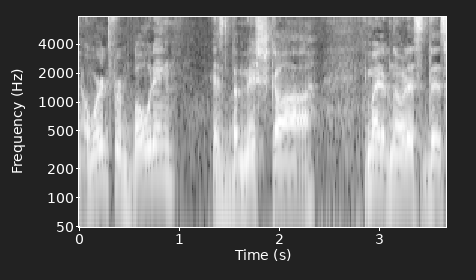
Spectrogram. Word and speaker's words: bimishkaa: So if I want to say I want to go boating, I would say bimishkaa, depending on your dialect and how you pronounce it. Emphasis changes around on those little vowels.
